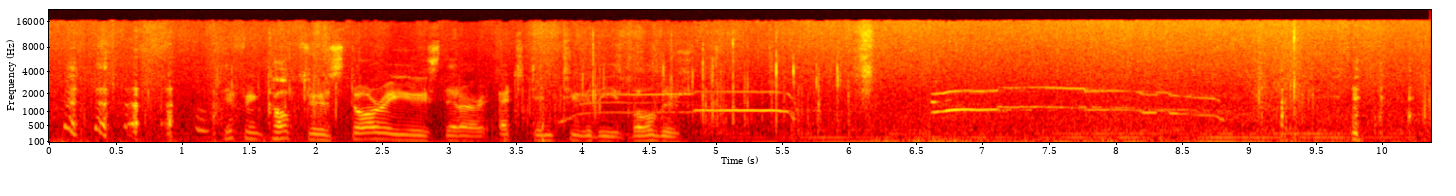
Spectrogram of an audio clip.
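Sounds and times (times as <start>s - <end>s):
laughter: 0.0s - 1.4s, 8.5s - 10.3s
low steady outdoor rumble: 0.0s - 10.3s
speech: 1.3s - 5.0s
coyote howling: 3.8s - 5.9s, 6.5s - 9.3s.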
